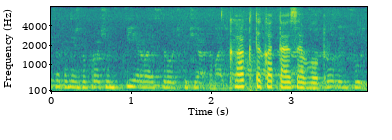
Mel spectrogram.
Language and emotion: Russian, neutral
